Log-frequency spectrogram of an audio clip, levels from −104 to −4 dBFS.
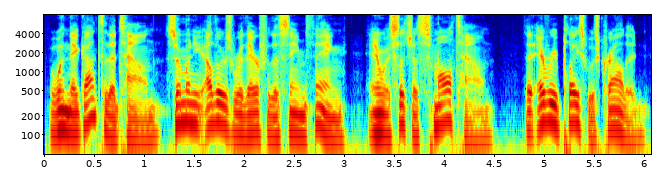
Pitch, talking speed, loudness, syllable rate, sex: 115 Hz, 275 wpm, -17 LUFS, 6.6 syllables/s, male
